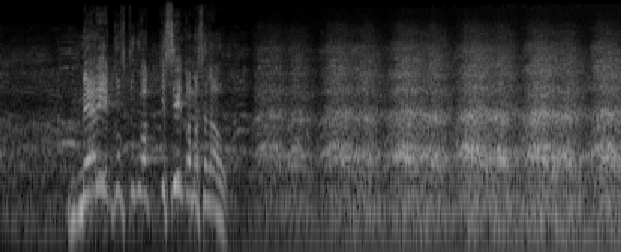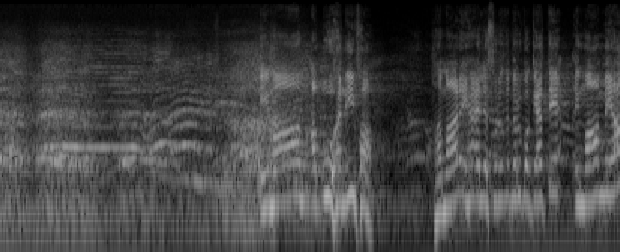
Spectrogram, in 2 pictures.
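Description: A middle-aged man preaches passionately through a microphone, at times shouting and chanting.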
